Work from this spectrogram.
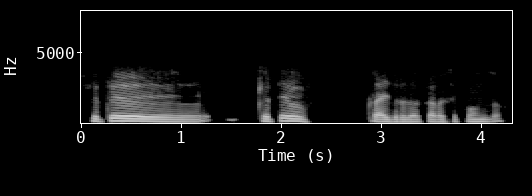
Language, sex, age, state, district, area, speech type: Odia, male, 45-60, Odisha, Nuapada, urban, conversation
